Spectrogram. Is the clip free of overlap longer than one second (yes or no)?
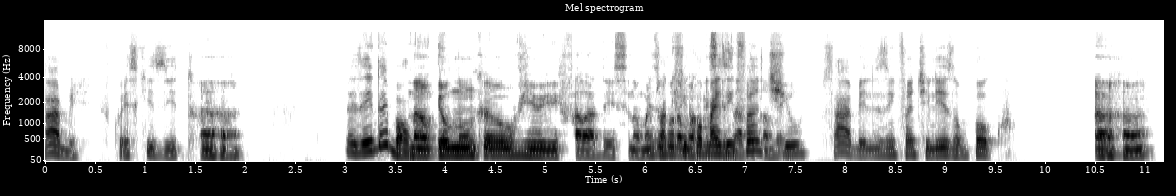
no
